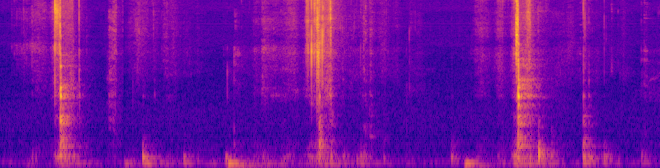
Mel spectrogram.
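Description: A knife cuts through radish being prepared for dongchimi in three distinct, crisp chops spaced a few seconds apart, with quieter board knocks and handling noises in between.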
